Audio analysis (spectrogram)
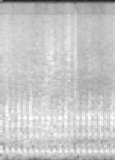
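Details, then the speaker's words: Rapid, even ticking of about nine or ten beats a second with no engine running: the electric fuel pump priming normally on a Corvair-powered Baja Bug being readied for the road. "so i don't know if you can hear that that's the fuel pump running just let it prime and get some uh go juice in there"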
